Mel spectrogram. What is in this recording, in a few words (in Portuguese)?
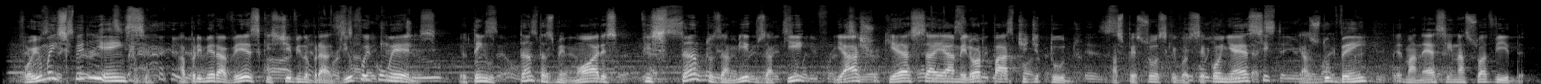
ENTREVISTA EX GUITARRISTA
